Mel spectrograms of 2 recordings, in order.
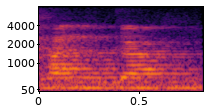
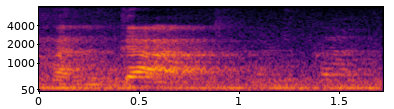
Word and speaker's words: Janukáh: La palabra Hanukkah, J-A-N-U-K-A-H, con tilde en la última A, no se dice Hanukkah, sino Hanukkah. ¿Ok?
